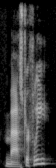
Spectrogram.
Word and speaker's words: masterfully: l l y and I said the U is silent the U is silent in these three words masterfully beautifully and wonderfully and it's true the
